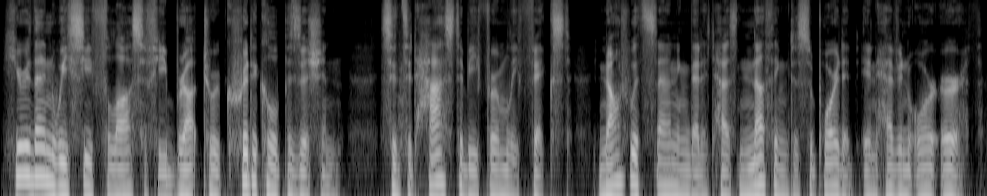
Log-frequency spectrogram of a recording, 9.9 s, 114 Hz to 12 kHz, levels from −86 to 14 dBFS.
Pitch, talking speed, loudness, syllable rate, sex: 115 Hz, 175 wpm, -21 LUFS, 5.0 syllables/s, male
